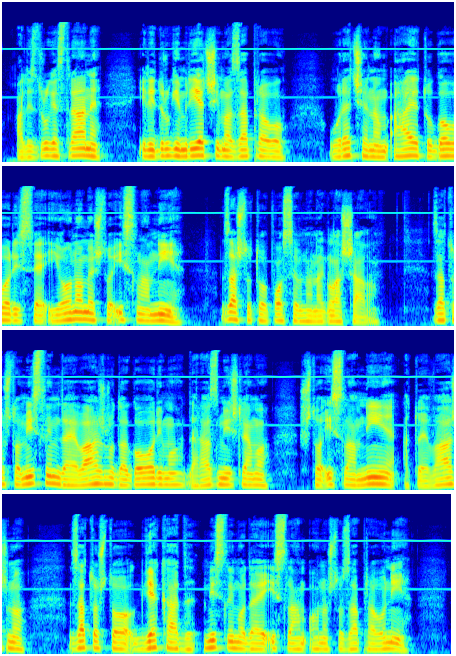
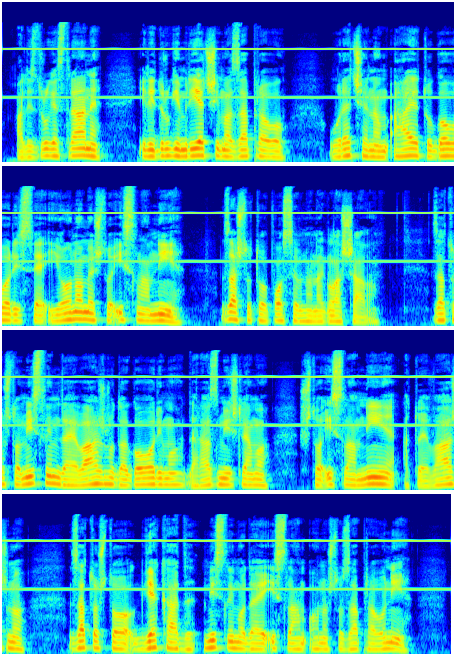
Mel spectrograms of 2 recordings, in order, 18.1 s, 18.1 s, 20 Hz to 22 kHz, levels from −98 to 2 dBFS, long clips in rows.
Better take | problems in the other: first | high-pitched whine; loud; throughout; 7.5 kHz, 9 dB below the speech; faint in the first

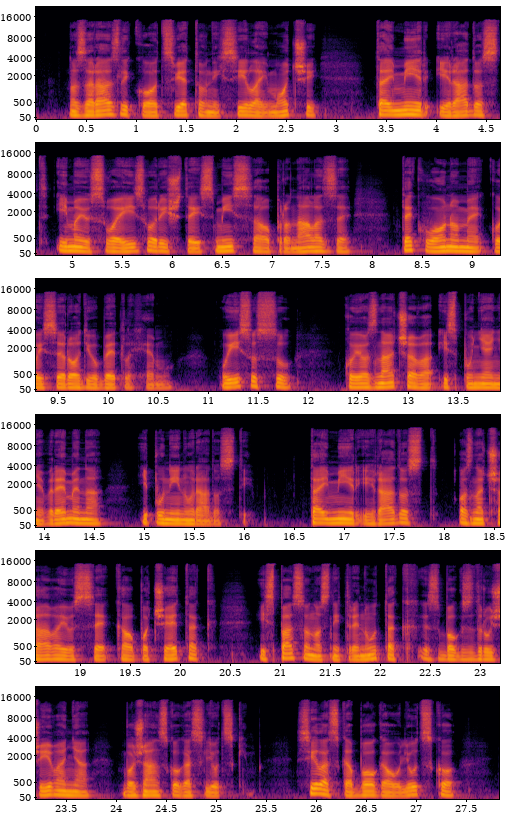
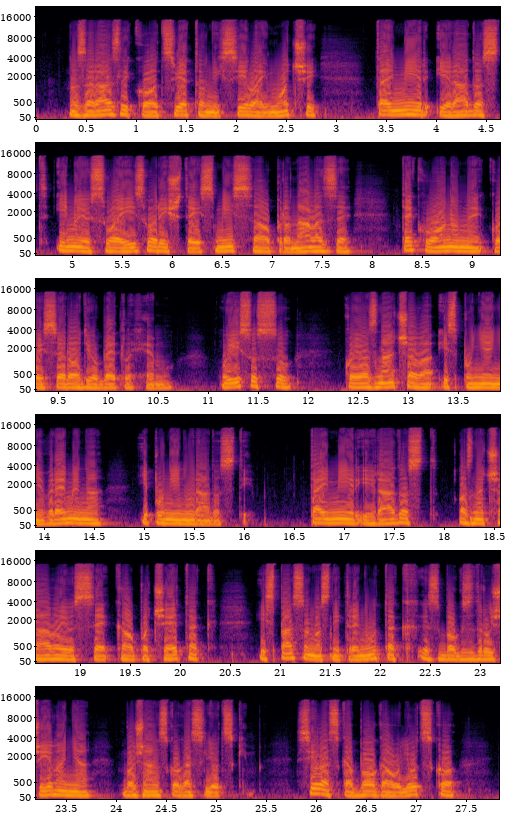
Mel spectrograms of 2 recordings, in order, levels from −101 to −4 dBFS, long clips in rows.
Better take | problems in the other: first | distortion; heavy; 7 dB below the speech

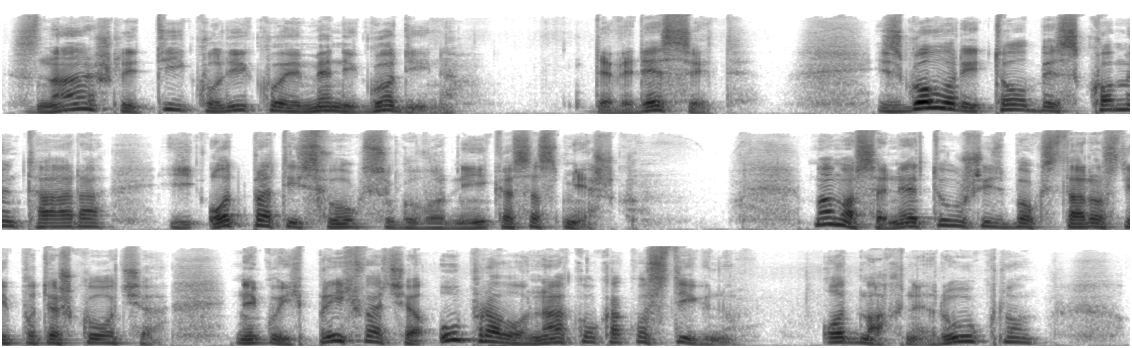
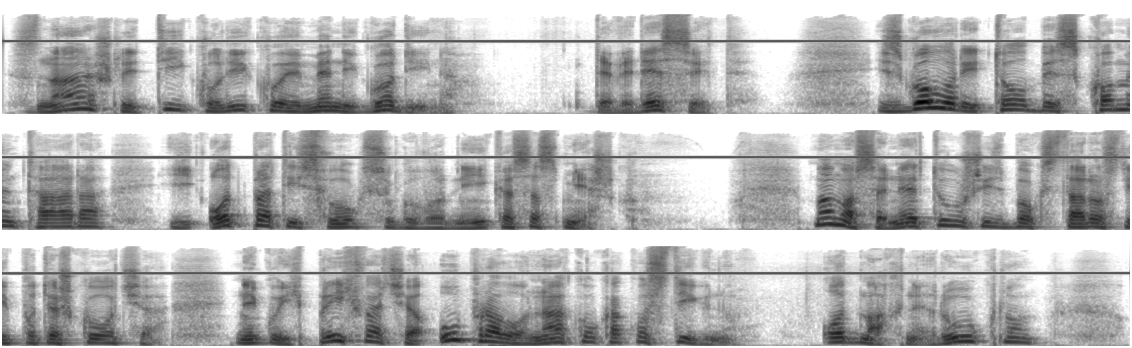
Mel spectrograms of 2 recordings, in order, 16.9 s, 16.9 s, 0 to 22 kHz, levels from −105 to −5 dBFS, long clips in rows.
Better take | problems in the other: first | high-pitched whine; loud; throughout; 5 kHz, 6 dB below the speech

